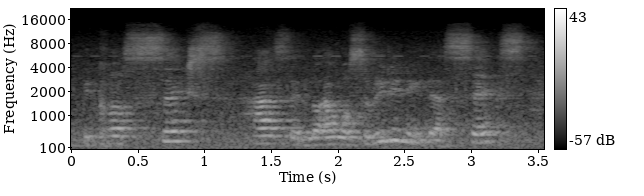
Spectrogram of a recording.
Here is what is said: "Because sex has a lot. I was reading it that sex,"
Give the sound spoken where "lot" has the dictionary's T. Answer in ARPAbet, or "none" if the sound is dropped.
none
